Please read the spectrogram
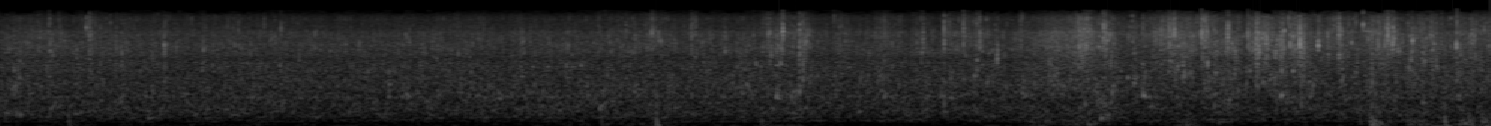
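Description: Small stream running over a shallow gravel riffle, a steady rush of water, with a few faint light ticks in the second half.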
